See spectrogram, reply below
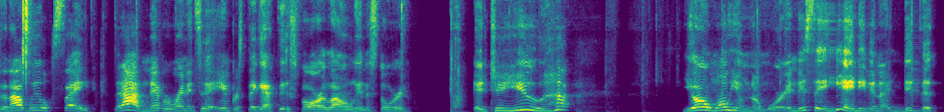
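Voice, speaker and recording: Blunt, profane woman reading tarot. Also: medium pitch. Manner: blunt, profane, preachy, animated. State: tearful, fighting back emotion. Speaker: tarot reader. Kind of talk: casual tarot reading monologue.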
